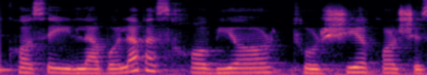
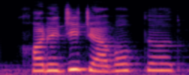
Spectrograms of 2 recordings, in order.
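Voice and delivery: ordinary delivery, nothing marked

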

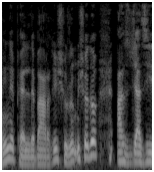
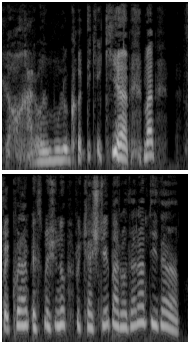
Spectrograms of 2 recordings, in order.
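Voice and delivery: higher, piping puzzled voice; curious, raised young hero's voice; raised-voice question; 9 semitones higher than usual. A narrator's reading. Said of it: "با صدای بلندتری پرسید".

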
